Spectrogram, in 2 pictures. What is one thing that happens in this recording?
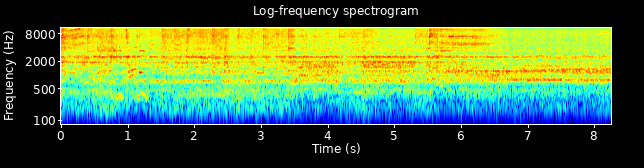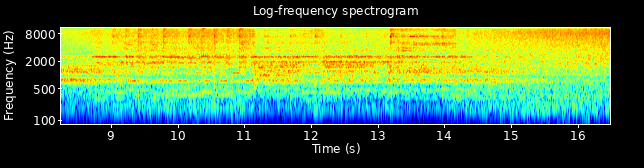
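Electronic game music plays loudly from a machine's speakers.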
